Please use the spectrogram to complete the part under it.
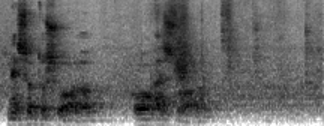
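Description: A middle-aged man speaks calmly in a room with some echo.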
